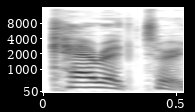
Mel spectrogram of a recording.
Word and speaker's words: character: 就是叫做 character 角色。 And take note here, ch usually has ch sound, but here it's a hard c.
